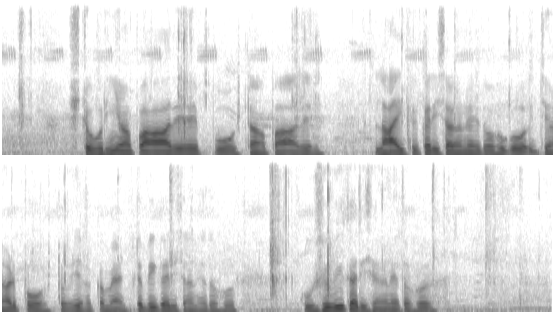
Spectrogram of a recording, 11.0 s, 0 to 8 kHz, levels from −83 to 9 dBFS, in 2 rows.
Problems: constant background noise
